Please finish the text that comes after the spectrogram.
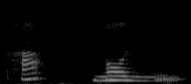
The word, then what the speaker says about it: jamón: This symbol is telling us we should stress this vowel. So we are going to say jamón, stressing mon.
